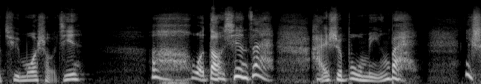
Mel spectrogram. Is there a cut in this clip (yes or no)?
no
